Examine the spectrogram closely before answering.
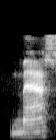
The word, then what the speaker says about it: Mads: And Le Chiffre, the villain who eventually was played by Mads Mikkelsen. Actually, that's not even how you pronounce his name. It's like Mass or something.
